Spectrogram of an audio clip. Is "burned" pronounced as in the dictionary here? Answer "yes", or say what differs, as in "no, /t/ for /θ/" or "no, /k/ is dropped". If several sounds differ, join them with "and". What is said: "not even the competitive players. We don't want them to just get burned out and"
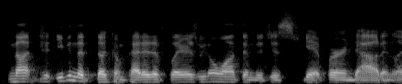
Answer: yes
